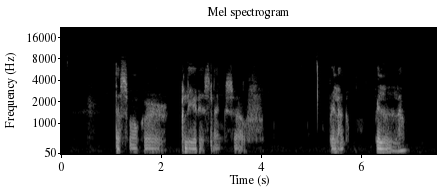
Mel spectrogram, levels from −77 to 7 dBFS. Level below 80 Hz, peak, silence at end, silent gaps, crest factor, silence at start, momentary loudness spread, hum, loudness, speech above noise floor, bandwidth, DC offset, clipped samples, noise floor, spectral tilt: -68 dBFS; -2 dBFS; 0.55 s; none; 30 dB; 0.55 s; 11 LU; none; -30 LUFS; 44 dB; 8 kHz; under 0.1%; under 0.1%; -74 dBFS; -4.5 dB/octave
